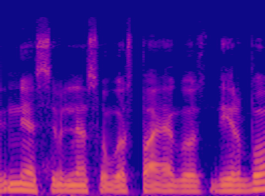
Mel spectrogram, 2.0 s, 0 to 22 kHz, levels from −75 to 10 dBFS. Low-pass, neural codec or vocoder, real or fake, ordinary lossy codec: 14.4 kHz; none; real; Opus, 24 kbps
